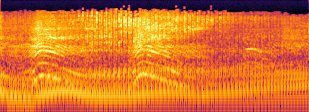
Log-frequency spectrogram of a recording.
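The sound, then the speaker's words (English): Loud motorcycle engines rev outside a biker bar in Sturgis, South Dakota, their pitch rising and falling in a couple of throttle bursts over a steady rumbling idle, with some clattering mixed in. “How about outside this biker bar in Sturgis, South Dakota, what they think of the new, well balanced Equilibrium cigars?”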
